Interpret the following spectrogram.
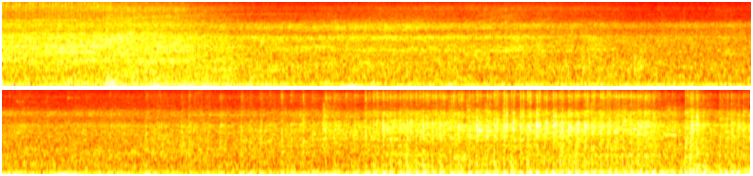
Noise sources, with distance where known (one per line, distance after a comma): medium-sounding engine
